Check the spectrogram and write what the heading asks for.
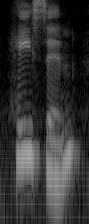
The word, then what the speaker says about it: hasten: the T sound disappears hasten the same thing happens here the root is haste and we add the n and the T sound disappears and fasten two other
